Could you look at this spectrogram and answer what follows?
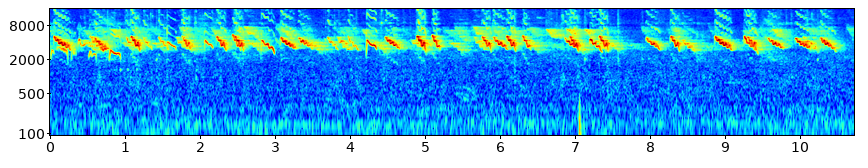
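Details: Colony of lemon-bellied white-eyes chattering in a wild-style lure recording: steady runs of high, thin, downward-sweeping chirps, many birds overlapping, with a single soft knock midway.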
